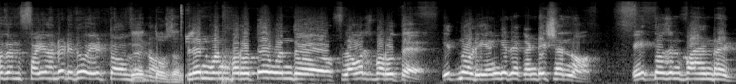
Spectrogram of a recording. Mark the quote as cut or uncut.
cut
